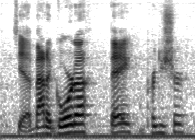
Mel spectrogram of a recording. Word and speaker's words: Matagorda: up there just north of uh the the metora uh the matora yeah Matagorda Bay I'm pretty sure how you say it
